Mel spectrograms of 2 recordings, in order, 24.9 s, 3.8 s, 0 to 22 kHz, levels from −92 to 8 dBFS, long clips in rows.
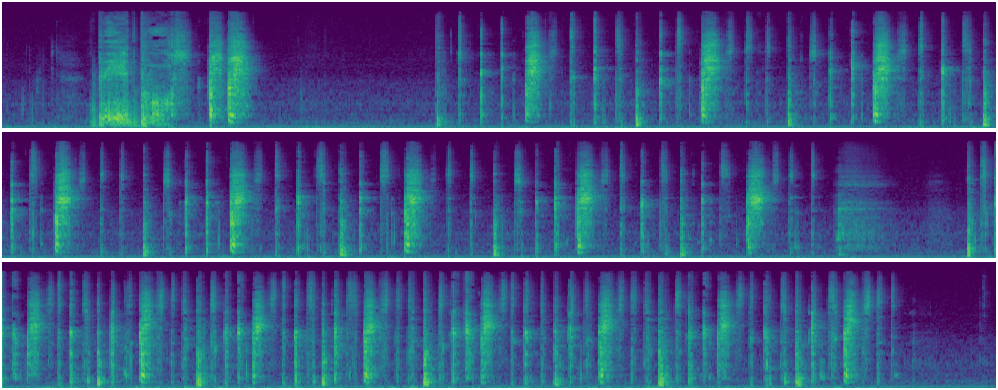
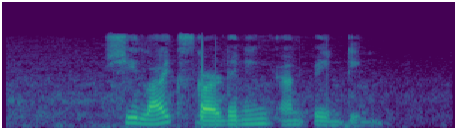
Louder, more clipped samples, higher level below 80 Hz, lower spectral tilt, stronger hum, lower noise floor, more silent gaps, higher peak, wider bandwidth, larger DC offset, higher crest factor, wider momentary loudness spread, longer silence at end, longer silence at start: first, -20 LUFS vs -30 LUFS; neither; first, -46 dBFS vs -64 dBFS; second, -3 dB/octave vs -4.5 dB/octave; neither; second, -49 dBFS vs -65 dBFS; neither; first, 0 dBFS vs -10 dBFS; first, 16.5 kHz vs 8 kHz; neither; about the same, 22 dB vs 22 dB; about the same, 18 LU vs 17 LU; first, 0.8 s vs 0.65 s; first, 0.75 s vs 0.05 s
